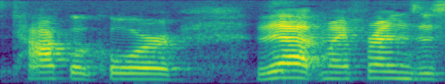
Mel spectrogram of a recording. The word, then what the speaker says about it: Taqwacore: what we're doing tonight it is taco core that my friends is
